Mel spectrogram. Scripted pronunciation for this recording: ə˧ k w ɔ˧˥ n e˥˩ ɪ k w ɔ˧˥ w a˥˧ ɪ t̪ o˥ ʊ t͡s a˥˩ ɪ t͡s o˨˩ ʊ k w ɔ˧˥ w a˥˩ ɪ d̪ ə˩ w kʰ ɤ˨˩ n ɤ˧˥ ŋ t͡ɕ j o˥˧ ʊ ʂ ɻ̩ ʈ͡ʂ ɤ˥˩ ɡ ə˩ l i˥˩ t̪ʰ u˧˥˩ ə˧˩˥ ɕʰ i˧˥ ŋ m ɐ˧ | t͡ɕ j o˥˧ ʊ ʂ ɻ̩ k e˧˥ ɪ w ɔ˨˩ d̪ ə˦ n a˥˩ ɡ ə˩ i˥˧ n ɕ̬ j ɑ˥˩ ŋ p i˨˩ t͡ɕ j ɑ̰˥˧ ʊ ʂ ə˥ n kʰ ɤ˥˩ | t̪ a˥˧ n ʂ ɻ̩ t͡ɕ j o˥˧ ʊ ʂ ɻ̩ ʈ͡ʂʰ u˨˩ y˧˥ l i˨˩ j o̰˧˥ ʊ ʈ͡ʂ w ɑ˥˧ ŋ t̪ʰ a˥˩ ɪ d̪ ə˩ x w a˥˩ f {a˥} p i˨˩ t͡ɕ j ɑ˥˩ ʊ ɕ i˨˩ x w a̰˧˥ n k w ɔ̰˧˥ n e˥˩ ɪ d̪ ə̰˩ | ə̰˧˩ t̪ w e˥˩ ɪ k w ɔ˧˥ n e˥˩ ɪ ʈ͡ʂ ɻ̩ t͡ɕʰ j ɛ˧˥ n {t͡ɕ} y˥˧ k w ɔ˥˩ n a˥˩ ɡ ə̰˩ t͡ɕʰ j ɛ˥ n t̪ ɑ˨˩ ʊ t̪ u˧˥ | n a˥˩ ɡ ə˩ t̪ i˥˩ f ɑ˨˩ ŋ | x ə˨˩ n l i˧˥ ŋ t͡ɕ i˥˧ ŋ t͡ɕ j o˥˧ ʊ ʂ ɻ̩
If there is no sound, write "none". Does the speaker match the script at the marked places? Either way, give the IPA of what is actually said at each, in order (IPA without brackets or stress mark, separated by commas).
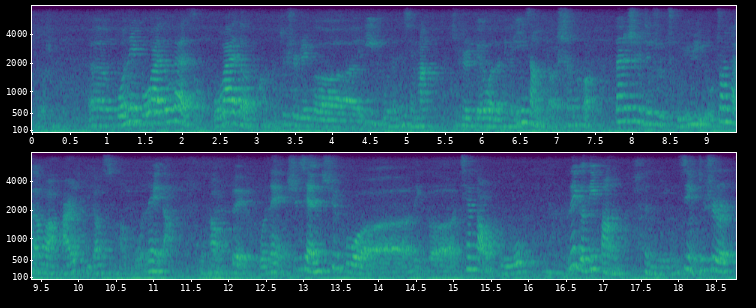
a˧˥˧, t͡ɕʰ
